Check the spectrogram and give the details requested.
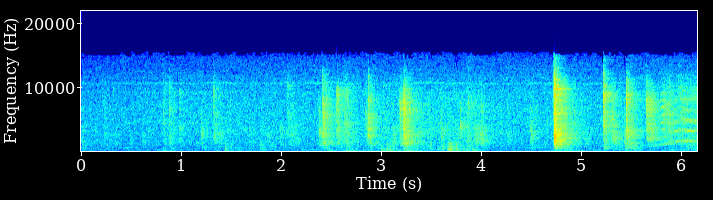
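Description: Someone working the lock of the front door from outside: scattered clicks and rattles, then one loud, sharp clack near the end as the lock gives.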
